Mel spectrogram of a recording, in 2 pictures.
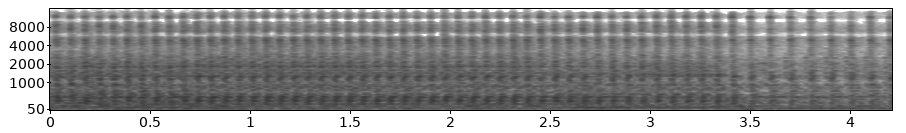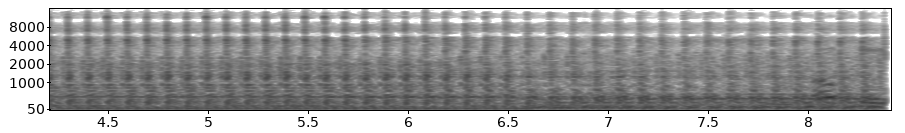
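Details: Isuzu 4JB1 diesel engine idling with a loud, regular hammering knock at about three and a half beats a second, a heavy internal knock.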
